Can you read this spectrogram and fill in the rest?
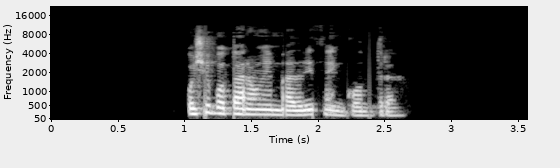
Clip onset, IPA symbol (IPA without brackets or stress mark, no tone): o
